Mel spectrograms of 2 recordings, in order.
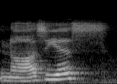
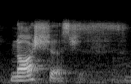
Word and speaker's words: nauseous: So 2 syllables, nauseous, nauseous, shus. Very easy. The spelling looks very complicated, but the pronunciation is not.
